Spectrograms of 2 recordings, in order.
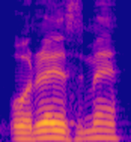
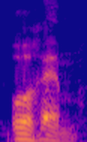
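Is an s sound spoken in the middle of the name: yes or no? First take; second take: yes; no. First: An s sound is heard before the m. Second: No s sound is heard before the m. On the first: The speaker calls it wrong. "you don't say Oresme" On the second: The speaker calls it right. "you say Orem"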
